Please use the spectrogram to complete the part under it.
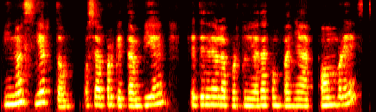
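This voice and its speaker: A woman's voice: mid-range voice, fairly even intonation, brisk, darkish tone, dull audio. A woman with a Mexican accent, a doula and thanatologist, explaining earnestly in a conversational interview, with many fillers and tag questions. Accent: Mexican Spanish. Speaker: doula and thanatologist, podcast guest.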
